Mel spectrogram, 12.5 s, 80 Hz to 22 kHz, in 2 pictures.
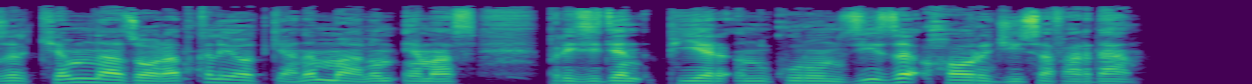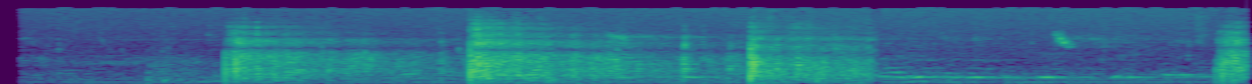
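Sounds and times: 
speech: 0.0s - 5.8s
gunfire and explosions in a capital city during a military coup: 7.4s - 10.8s.

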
